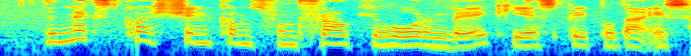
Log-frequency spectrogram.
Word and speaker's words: Frauke Horenbeek: But the next question comes from Frauke Horenbeek. Yes, people, that is how you pronounce it.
